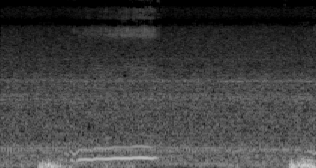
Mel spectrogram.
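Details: Orange, an orange pet cat, snores while sleeping indoors: two short, low, rough breathy bursts at the start and end, with a thin rising-then-level whine between them.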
